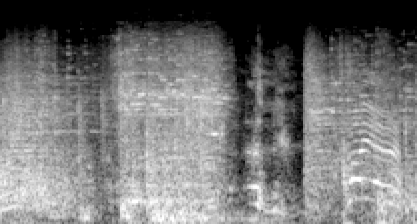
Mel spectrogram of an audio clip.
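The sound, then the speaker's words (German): Loud glass shattering as computer monitors in an office implode, a dense crashing burst of breaking glass with bright tinkling debris, followed by further crunching and clinking fragments. “Die Monitore implodieren.”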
